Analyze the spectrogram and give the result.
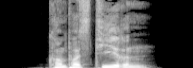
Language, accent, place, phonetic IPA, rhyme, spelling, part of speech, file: German, Germany, Berlin, [kɔmpɔsˈtiːʁən], -iːʁən, kompostieren, verb, De-kompostieren.ogg
- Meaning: to compost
